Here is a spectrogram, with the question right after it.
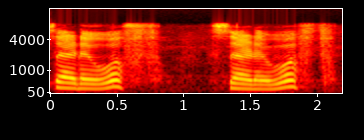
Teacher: বিসর্গর পর প বা ফ থাকলে আমাদের বিসর্গের জায়গায় ফয় হসন্ত উচ্চারণ করতে হয়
